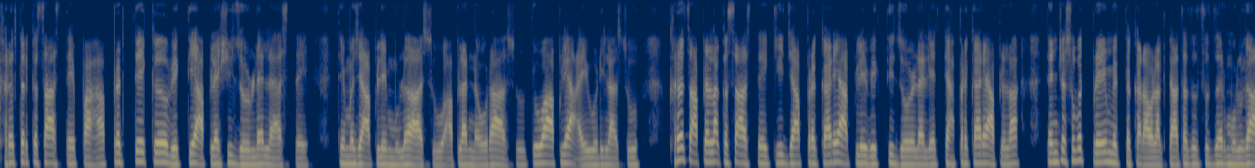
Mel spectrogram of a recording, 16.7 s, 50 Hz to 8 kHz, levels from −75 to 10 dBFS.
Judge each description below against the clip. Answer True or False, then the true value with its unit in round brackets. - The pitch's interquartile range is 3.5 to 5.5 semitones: False (3.1 semitones)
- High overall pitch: False (135 Hz)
